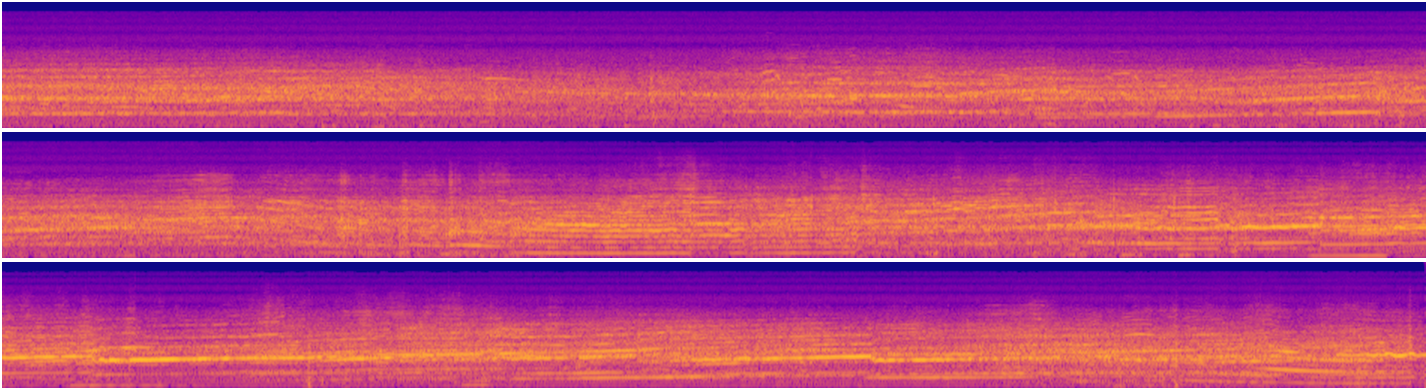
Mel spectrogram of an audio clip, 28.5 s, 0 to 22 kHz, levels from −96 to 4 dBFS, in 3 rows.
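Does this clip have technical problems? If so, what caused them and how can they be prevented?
Yes: a DECT cordless phone buzz runs throughout, a thin 100 Hz buzz, around 20 dB below the sound, from 10 ms radio bursts rectified by the audio circuit. Its many harmonics set it apart from smooth mains hum. Keep DECT handsets and base stations well away from the recording equipment.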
